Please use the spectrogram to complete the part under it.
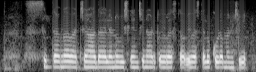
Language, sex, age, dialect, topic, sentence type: Telugu, female, 18-24, Telangana, banking, statement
